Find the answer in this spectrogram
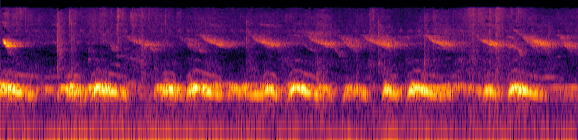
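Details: Vigorous Malaysian male spotted dove with a beautiful collar. Low cooing pulses in distinct swells about once a second, over a steady train of thin descending high chirps.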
